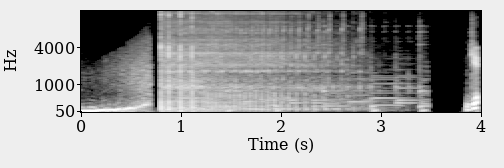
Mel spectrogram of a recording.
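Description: Miniature single-cylinder four-stroke model engine firing up about a second in and running fast with a rapid, buzzing rattle that fades, over background music. It cuts off abruptly just before the end.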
